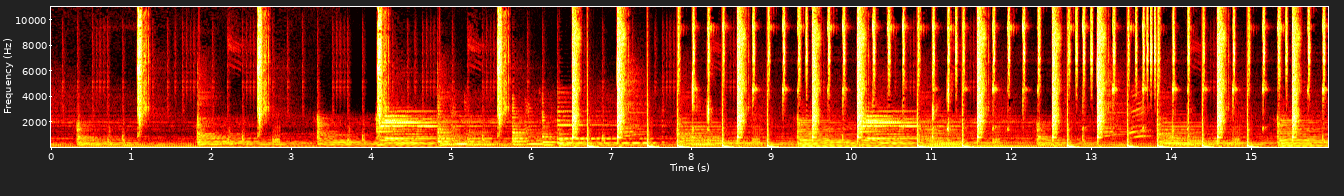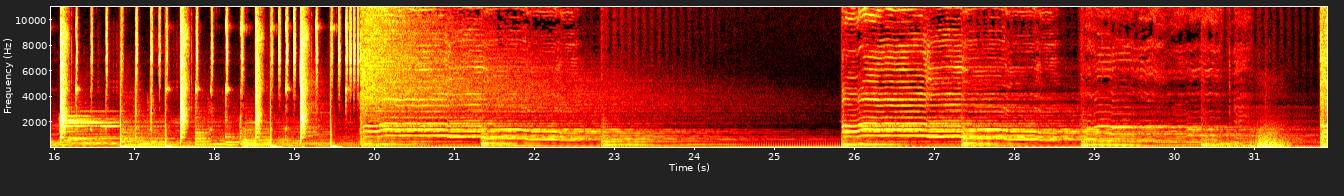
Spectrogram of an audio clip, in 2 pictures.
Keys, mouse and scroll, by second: 3.2 right click, 4.6 click, 7.5-11.4 drag, 13.5 click, 15.0 typing, 16.7 click, 22.8-28.4 drag, 31.5 click, 31.8 ctrl+shift+d.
